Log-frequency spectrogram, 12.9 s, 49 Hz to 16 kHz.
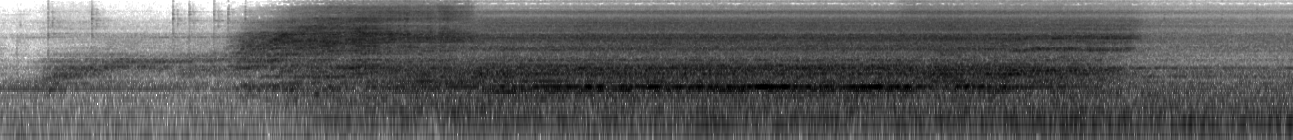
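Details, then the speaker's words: Standard equal percentage control valve trim at about 1500 psi inlet and 150 psi outlet, vena contracta below vapor pressure: loud rushing hiss with gravelly crackle and steady mid tone; cavitation noise and vibration, reduced by Cavitrol III two-stage trim. "so in the standard product that vena contracta pressure will be below the vapor pressure and you'll see quite a bit more noise and vibration occurring and the standard product as opposed to the capital control product"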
